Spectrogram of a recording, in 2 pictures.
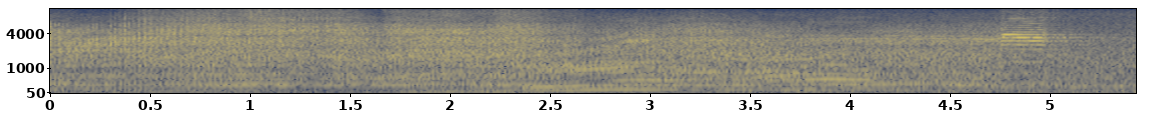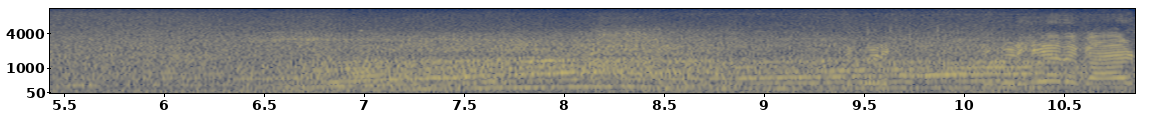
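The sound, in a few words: Lamborghini Gallardo supercars driving past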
